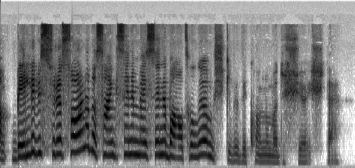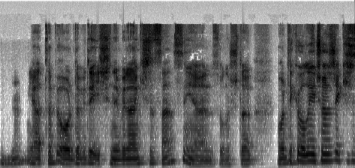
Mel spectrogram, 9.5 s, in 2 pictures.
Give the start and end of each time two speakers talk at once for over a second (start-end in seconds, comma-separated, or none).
none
